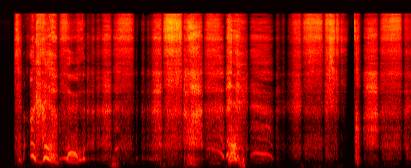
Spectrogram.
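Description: A person laughing hard in several breathy, gasping bursts, with short pauses and sharp in-breaths between them.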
